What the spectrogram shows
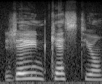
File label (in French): j ai une question, French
